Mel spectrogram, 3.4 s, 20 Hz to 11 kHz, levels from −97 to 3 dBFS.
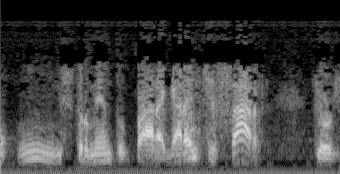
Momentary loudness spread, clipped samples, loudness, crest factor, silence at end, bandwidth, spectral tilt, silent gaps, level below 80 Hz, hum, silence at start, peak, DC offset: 12 LU; under 0.1%; -21 LUFS; 16 dB; 0 s; 8 kHz; -5.5 dB/octave; none; -60 dBFS; none; 0 s; -6 dBFS; 0.2%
